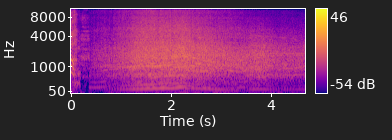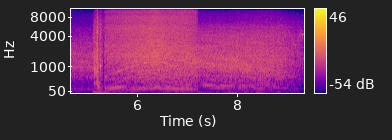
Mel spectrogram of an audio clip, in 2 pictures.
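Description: A car engine revs in repeated rising and falling surges at moderate loudness, with a sharp click partway through and voices speaking in between.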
